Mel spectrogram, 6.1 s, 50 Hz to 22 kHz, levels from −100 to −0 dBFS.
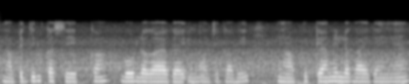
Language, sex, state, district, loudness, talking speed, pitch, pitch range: Hindi, female, Haryana, Jhajjar, -17 LUFS, 175 wpm, 185 Hz, 180-195 Hz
